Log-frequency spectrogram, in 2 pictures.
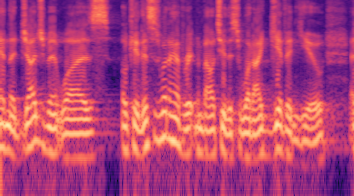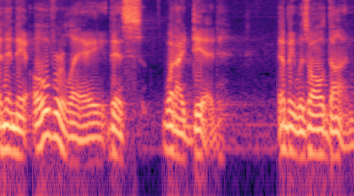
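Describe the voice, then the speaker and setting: A man with a fairly low pitch and an American accent, lively intonation at a moderate pace, noticeable background noise behind him. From Pittsburgh, US. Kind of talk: testimony. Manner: halting, repetitive.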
